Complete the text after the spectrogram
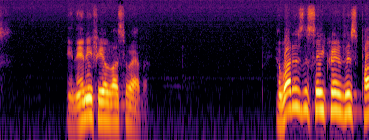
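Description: An elderly man speaks slowly and deliberately into a microphone, with long pauses.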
